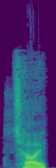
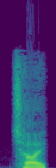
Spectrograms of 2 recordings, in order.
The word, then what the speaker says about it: tøj: Tøj. Clothes. Zeug, I think. Tøj. Tøj. That Cantonese like diphthong.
